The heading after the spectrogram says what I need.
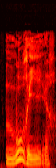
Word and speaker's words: mourir: Mourir. Okay, so same thing that we saw previously. O-U here, when you combine the two, you get the sound OU. Okay, so mourir. Partir.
